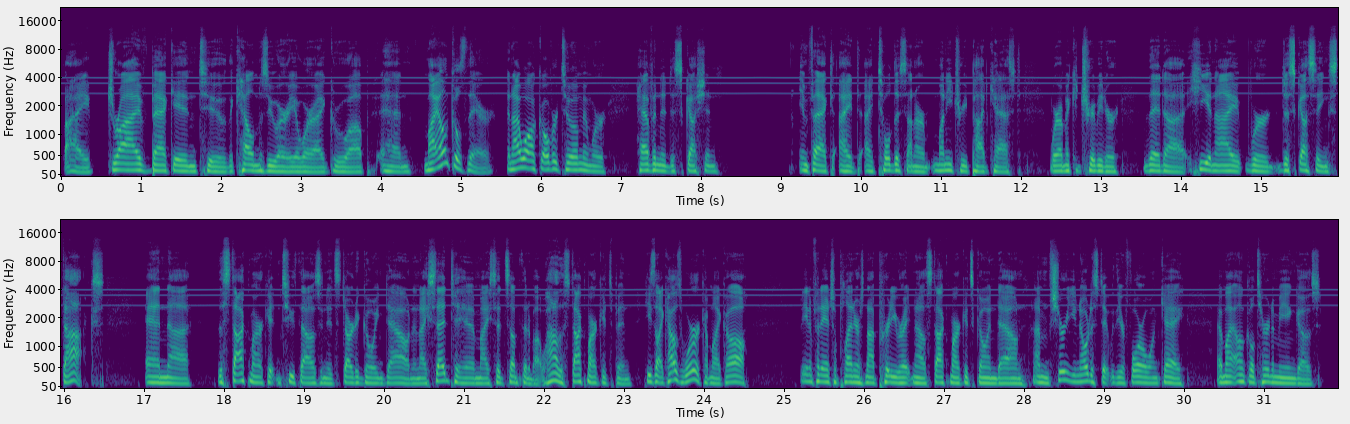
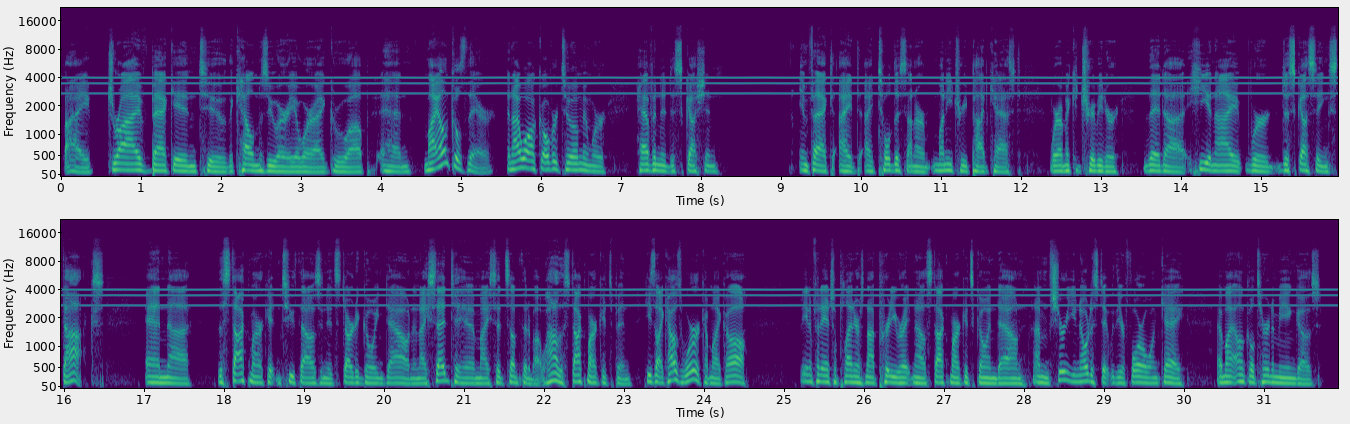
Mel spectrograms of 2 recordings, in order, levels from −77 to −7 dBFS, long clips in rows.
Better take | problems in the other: first | high-pitched whine; loud; throughout; 4 kHz, 9 dB below the speech; faint in the first

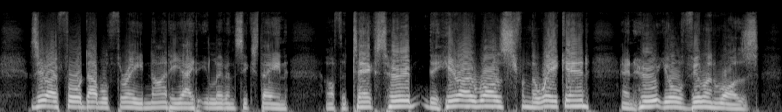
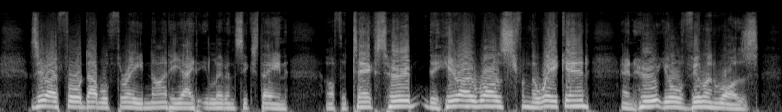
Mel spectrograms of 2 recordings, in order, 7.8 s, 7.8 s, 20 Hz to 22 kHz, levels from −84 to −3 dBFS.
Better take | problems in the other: neither | distortion; heavy; 17% of the sound clipped; the same in both

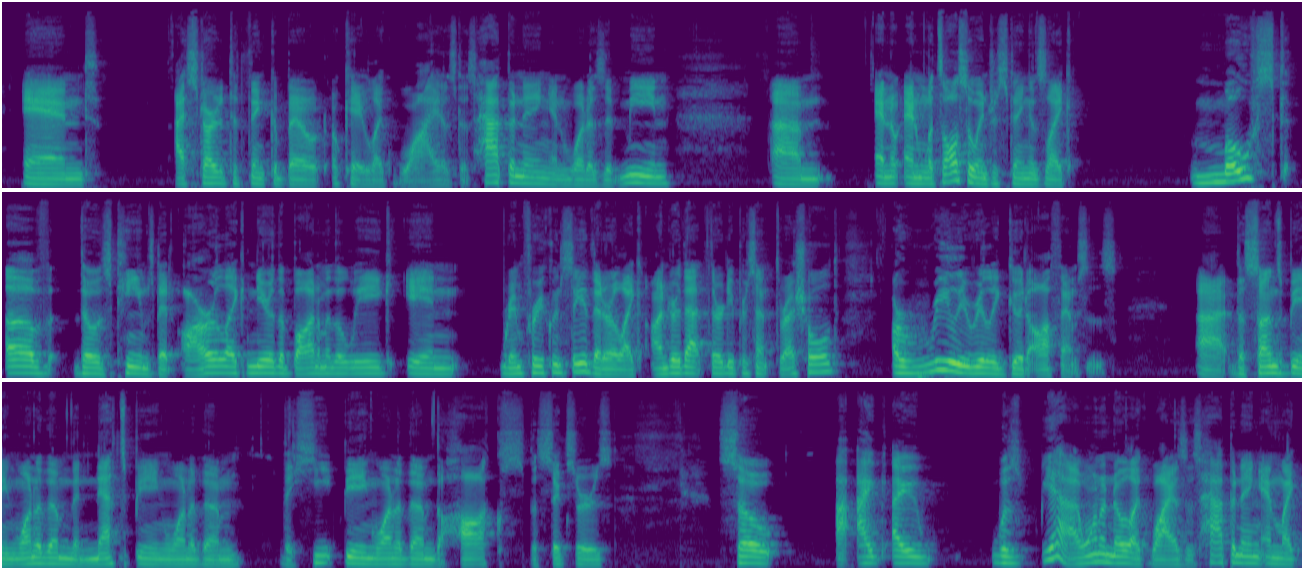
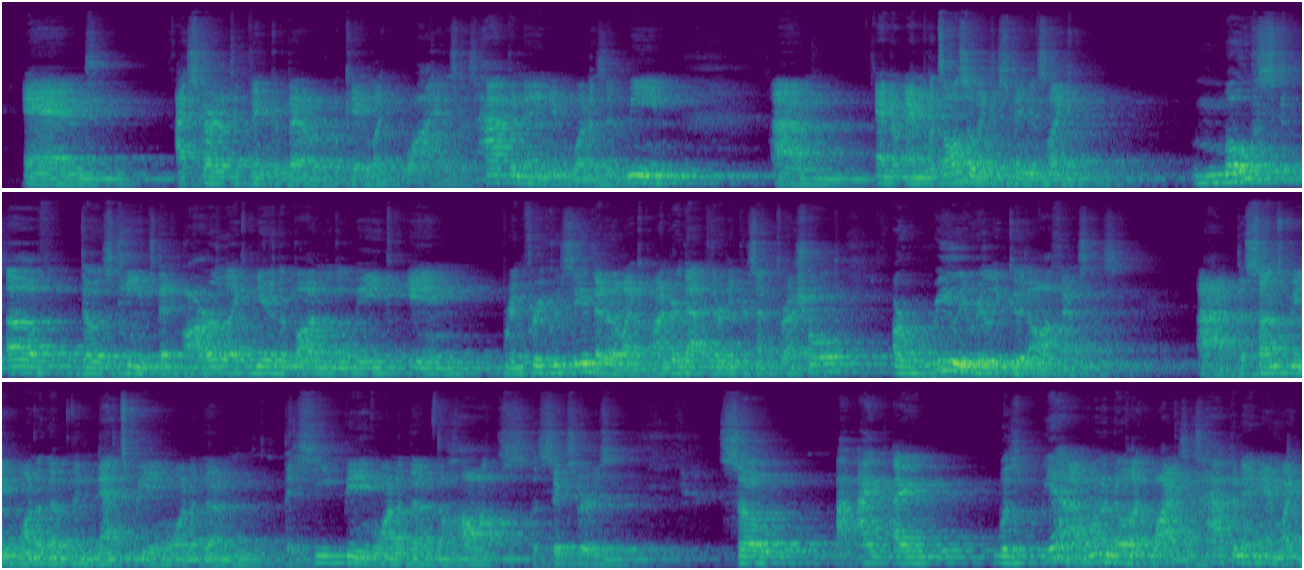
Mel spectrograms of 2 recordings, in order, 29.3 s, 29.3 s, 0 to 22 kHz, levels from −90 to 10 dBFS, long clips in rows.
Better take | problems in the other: first | off-mic speech; far // room echo; noticeable; dies away in 1.1 s

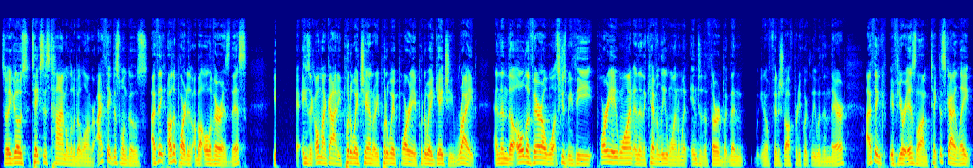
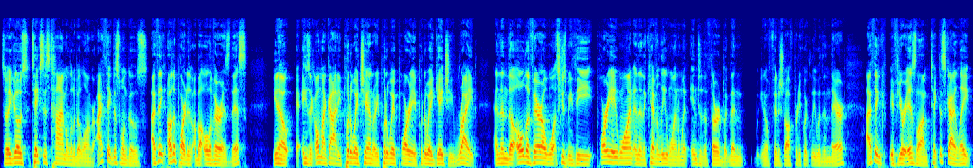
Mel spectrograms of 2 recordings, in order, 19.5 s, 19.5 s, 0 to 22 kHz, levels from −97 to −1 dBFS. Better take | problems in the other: second | audio cutting out; at 5.5 s

